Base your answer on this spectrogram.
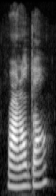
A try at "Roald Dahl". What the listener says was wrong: Ronald Dahl is incorrect. It's not Ronald. You have McDonald's on your mind. You said Ronald.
